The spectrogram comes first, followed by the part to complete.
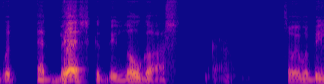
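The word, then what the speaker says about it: λόγος: that is not logo it's not only it's not omega long o it's Omicron so it would at best could be logos okay so it would be logos as actually yeah thanks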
